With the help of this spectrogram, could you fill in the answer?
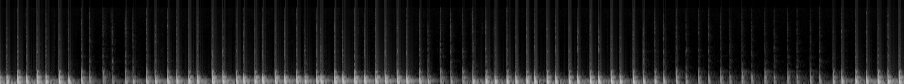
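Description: A medium open corrugated cardboard box, hollow and empty, is held up in one hand and tapped on its sides with the fingertips of the other hand. It gives a fast, uneven run of short, dull, low hollow thumps that die away almost at once, with the tapping swelling louder and softer in waves.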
